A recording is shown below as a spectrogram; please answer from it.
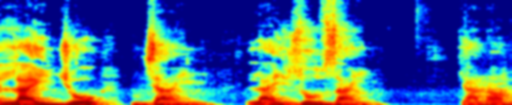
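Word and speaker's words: lysozyme: उसका नाम है लाइजोजाइम, लाइजोजाइम। क्या नाम है, लाइजोजाइम, लाइजोजाइम।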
